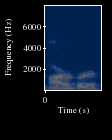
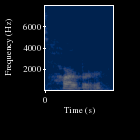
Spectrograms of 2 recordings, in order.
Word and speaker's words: Harbour: You're saying Arbor, but it's Harbour.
